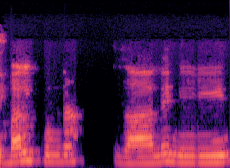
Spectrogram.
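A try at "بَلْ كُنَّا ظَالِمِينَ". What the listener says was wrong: کن نا کو لمبا کریں پھر۔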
